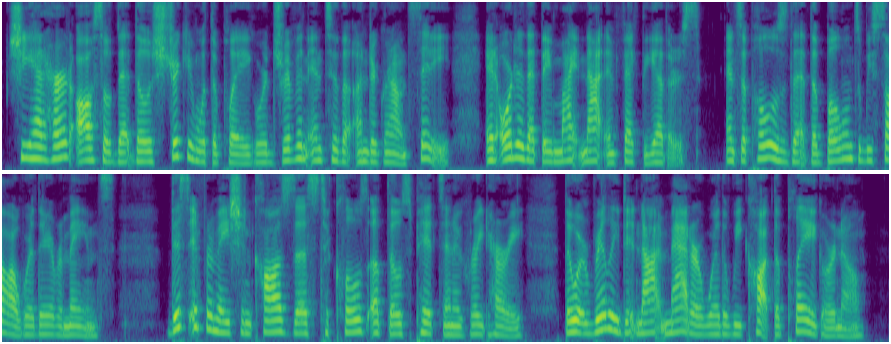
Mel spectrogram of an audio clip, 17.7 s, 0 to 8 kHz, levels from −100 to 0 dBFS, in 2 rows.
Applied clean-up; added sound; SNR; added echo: none; none; none; none.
